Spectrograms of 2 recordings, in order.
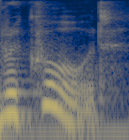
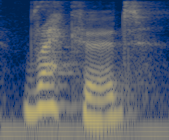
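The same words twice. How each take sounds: First: Record as the verb, re-CORD; record stressed at the end, on CORD; stress on second syllable. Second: Record as the noun, REC-ord; Record stressed at the front, short second syllable; stress on first syllable. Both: Shown as a demonstration. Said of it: "in some cases the accent actually changes".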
